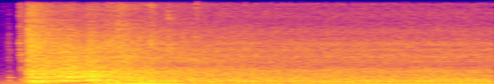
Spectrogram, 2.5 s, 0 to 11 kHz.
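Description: A 2016 Volkswagen Caddy's turbocharged engine starting with a turn of the key: it catches at once, runs up briefly, and about a second in settles to a steady idle.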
